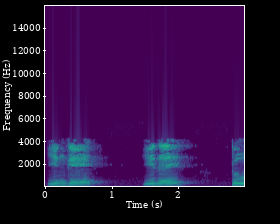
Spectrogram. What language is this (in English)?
Tamil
